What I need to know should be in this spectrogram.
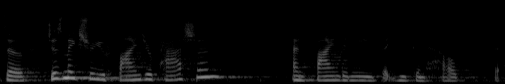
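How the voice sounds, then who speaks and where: A woman's dark, mellow voice, somewhat breathy, with lively intonation and big swings in loudness. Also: medium pitch for a woman, moderate pace. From Latin America. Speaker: business executive. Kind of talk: panel discussion.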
